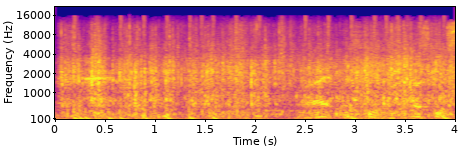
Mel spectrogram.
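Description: Several paper takeout bags rustling and crinkling as hands open them and dig through the food inside.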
